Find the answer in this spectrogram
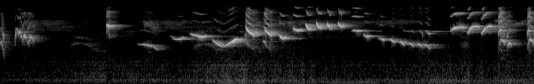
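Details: Ledekan singing vigorously: a varied run of high, sweet whistled phrases, with rapid trills, rising and falling slurs and bright chirps, broken by short pauses; quiet background.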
